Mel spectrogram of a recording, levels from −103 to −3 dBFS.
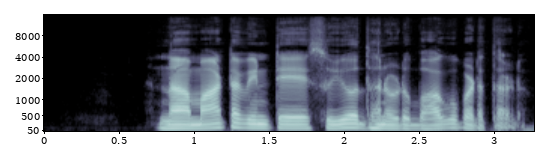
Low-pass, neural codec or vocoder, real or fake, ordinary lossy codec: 14.4 kHz; none; real; none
